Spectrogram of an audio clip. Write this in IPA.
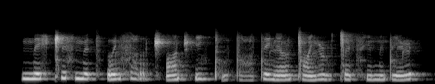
mexǁismø t͡sʼʊlʲsɑ̤r t͡ʃʼɑ̃t͡ʃʼiʎtʼṳ tɑ̤telʲ ɑ̃ɭ ǀɑ̃ʎ ɭṳǀøt͡sʰĩmĩ tiɭ

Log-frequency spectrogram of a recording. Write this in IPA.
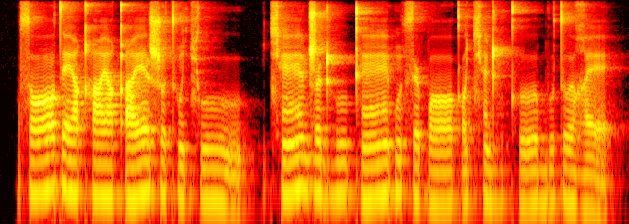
sɔːtɛːqʰæː qʼɛːʂʊtʰũ t͡ɕʰuː | t͡ɕʰɛ̃ːɖ͡ʐə˞ɖʱuː kʰɛ̃ːpũsə˞ pɔːkʼɔt͡ɕʰɛ̃ɖʱu kʰʊː butʊː ʁɛ

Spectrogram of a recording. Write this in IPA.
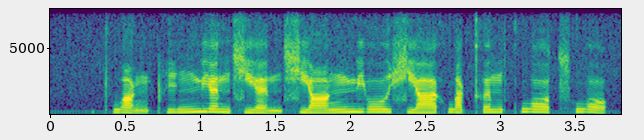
pʰwɑ̰˨˩ŋpʰi˧˥ŋmjɛ˥˩nɕjɛ̰˨˩n ɕjɑ˧˥ŋmjo˥ʊ̯ ɕjä˧˥xwä˧kʰə˥n kʰwɔ˥˧t͡sʰwɔ˥˩

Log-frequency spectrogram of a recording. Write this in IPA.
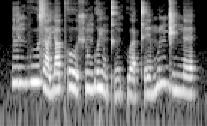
lɪ˦ŋvuː˦za˨ ja˦pʰoː˦˨ʃũ˦ ɡʷɪ˦jũ˨kʼĩ˨ kʷa˨ kʼeː˨mu˦nd͡ʒi˨ ŋɛ˨

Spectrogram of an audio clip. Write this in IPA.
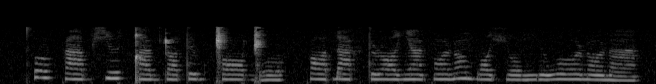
t̪ʰo˦ ka˨bçɨ˧ ǃa˨ɖʈɒ˨ tɨ˨bǁɔː˨ɡ͡ǁo˨ | kɒ˨ɗa˨x tɹɒ˨ ʎã˨kɔ̃˨ɳɔ̃˦bɔ˨ ço˨ŋɨ˨ woː˧ɳɔ̃˨ɳã˨

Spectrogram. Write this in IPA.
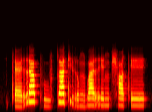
tʼæ˩ra˥pʰu˩vt̪a˥tʲ ro˨ŋba˦re˦ŋt͡ʃʰɑ˥ tʼe˥

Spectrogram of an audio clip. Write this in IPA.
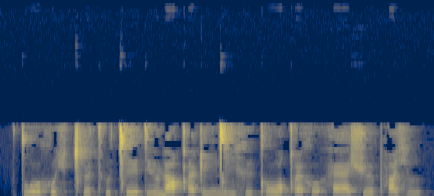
twoxoç ǀʰøtʰɯǀʰet y ɳɑqʼeʈi ŋ͡ǀixy kʼowqʼyxo hæ ʃøpʰɑçɯ

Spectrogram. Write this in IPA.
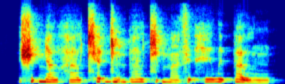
ʃɪ˦ʔɲa˨ʊ̯ha˨ʊ̯t͡ɕʰɛ˦ʔ d͡ʑũ˦˨ba˦ʊ̯ t͡ɕʊ˦ʔmã˨ sʰɪ˦ʔhe˦wɪ˦ʔ pa̰˦˨ʊ̯ lũ˨

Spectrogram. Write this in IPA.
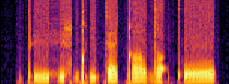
pʼyː˩˧hy˧˩ɬǃʼi˧˩kæ˧˩ ǃɑ˧˩l dˤy˧˩ʔ pʼo˩˧

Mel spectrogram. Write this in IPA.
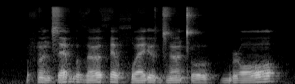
fœ̃d͡zɛbʊ ðœθe χʷɛ ɾʲʊ d͡zœ̃tʼʊ | bɹɔ

